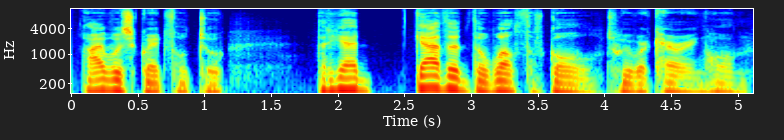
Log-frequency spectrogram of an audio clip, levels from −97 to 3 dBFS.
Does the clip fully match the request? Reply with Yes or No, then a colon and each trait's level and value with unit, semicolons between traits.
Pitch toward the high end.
No: low, 105 Hz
